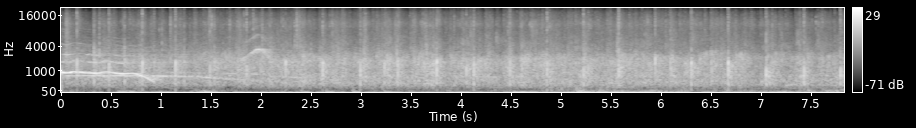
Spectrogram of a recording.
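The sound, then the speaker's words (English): An audience at a live bluegrass show claps steadily for several seconds for a band, a dense, continuous patter of many hands. Early on, a shrill whistle rises over the applause, and a few cheers come through. “how about a nice round of applause for …?”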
